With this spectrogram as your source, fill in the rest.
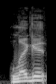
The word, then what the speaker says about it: Legate: So we have Legate. Is it Legate? Is that the pronunciation? Leggett.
